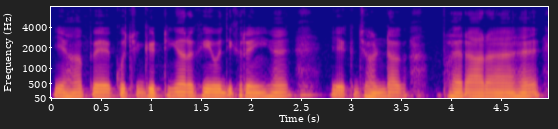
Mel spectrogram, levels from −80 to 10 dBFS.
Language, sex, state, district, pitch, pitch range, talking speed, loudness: Hindi, male, Jharkhand, Garhwa, 110 Hz, 110-115 Hz, 170 wpm, -18 LUFS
